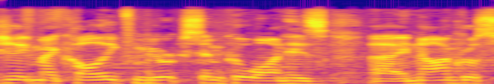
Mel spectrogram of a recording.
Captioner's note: speaking in French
